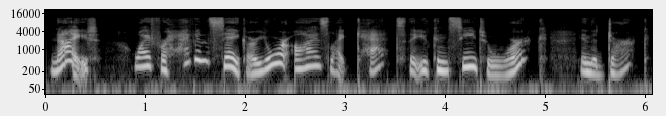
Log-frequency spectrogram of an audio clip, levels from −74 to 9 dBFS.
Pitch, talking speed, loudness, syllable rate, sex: 245 Hz, 180 wpm, -19 LUFS, 4.0 syllables/s, female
